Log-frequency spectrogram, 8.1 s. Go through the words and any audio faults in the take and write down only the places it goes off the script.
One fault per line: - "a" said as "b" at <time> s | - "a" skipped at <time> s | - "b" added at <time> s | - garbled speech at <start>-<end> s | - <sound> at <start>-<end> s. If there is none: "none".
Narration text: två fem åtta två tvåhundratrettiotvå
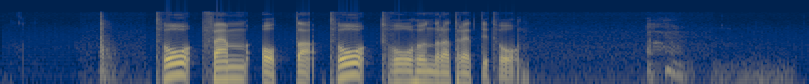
- thud at 1.0-1.3 s
- throat clearing at 6.4-7.0 s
